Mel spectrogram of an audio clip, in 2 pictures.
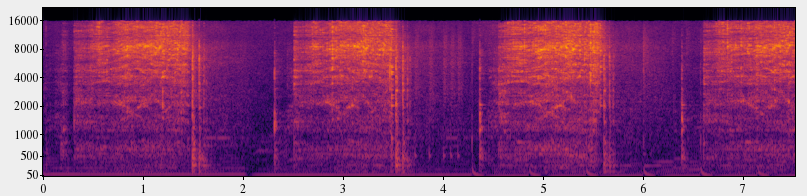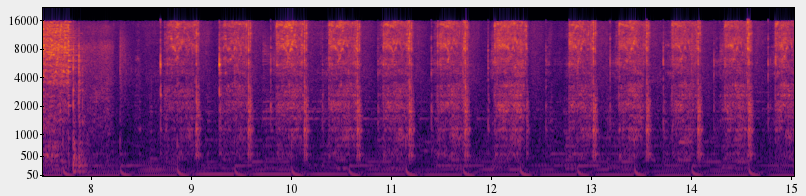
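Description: A knife blade is drawn along its bevel on a sharpening stone in long, loud rasping strokes that settle into quicker, shorter rhythmic scrapes, up close and with no speech.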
